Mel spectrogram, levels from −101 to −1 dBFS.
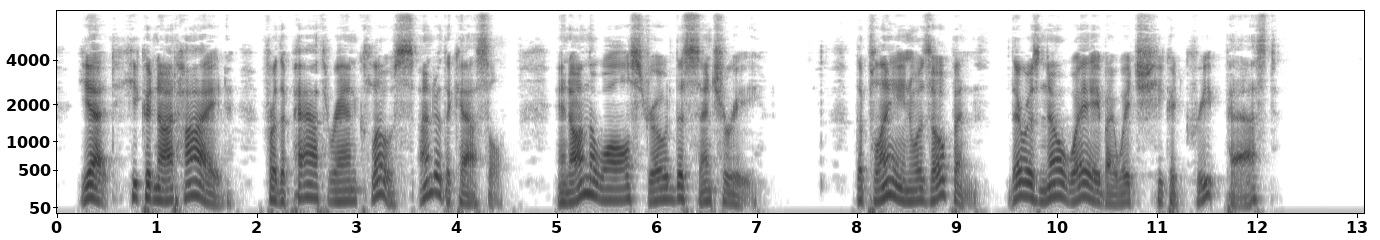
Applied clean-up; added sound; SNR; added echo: none; none; none; reverberation time 0.2 s.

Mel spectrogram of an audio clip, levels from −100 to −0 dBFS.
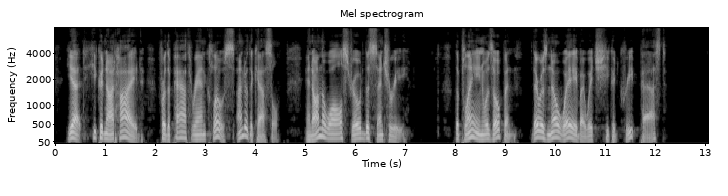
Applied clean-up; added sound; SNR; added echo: none; none; none; none.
